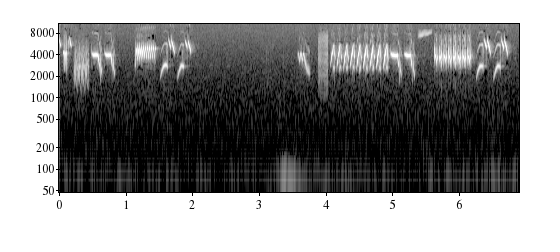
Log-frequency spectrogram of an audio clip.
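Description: A lark sparrow sings two long, jumbled bursts of clear whistles, rapid trills and buzzy notes, separated by a brief pause. The bird sounds clear, with no voices.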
